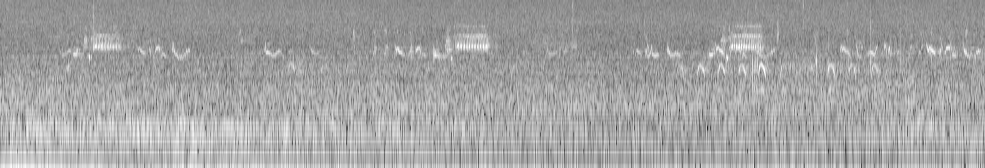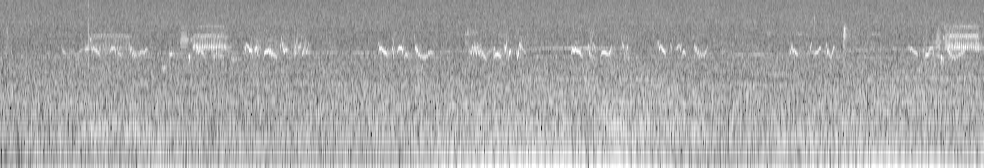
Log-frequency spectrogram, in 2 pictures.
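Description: Small birds chirping and calling repeatedly, short twittering notes over a steady low rumble that swells twice in the second half.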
